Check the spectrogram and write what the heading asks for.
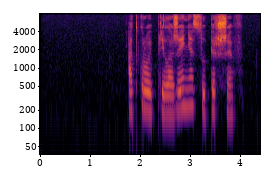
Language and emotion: Russian, neutral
